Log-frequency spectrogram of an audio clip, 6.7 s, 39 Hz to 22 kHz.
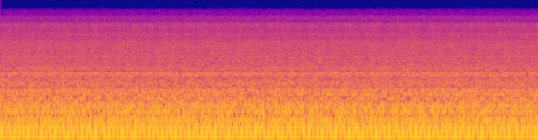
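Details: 2009 Hemi 1500 TRX4 auction truck, first start after months of rebuilding: deep steady V8 idle at about 87 psi oil pressure, settling smoothly while warming, no misses, knocks or jerking as before; normal healthy idle.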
